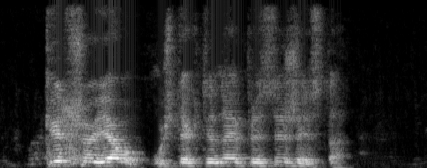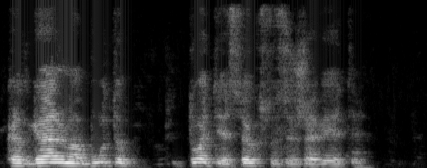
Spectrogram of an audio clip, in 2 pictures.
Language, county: Lithuanian, Šiauliai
